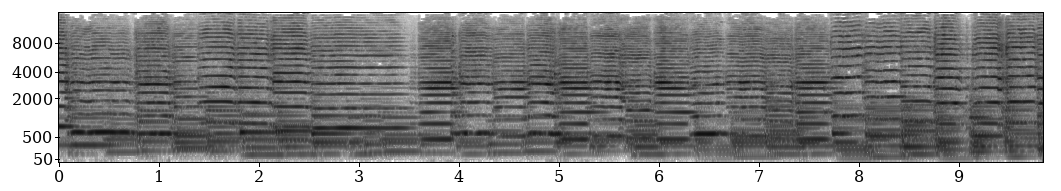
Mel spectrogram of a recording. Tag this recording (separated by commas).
Musical instrument, Music, Violin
